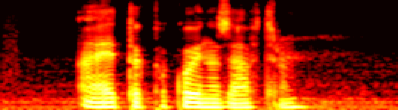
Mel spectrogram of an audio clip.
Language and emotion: Russian, neutral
